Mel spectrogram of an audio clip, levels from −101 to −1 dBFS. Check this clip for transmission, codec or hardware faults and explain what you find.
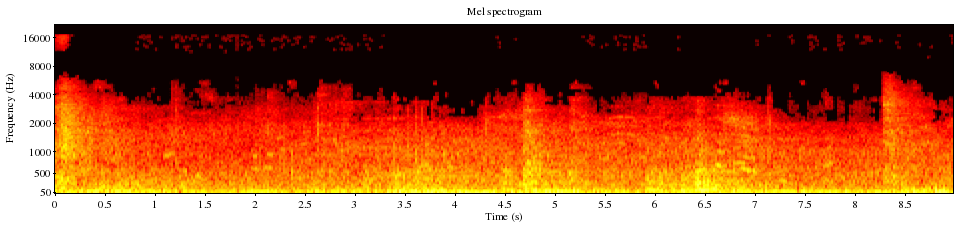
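Nothing in the clip points to a transmission, codec or hardware fault. The sound holds together throughout with no disturbance attributable to the signal chain.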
